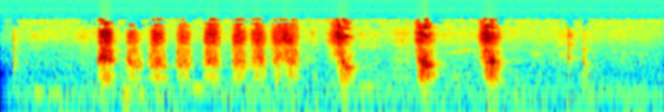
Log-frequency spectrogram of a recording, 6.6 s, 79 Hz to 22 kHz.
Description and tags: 2. Cortes en el Viento
Cortando el viento
Face, more, once, time, wind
